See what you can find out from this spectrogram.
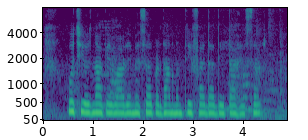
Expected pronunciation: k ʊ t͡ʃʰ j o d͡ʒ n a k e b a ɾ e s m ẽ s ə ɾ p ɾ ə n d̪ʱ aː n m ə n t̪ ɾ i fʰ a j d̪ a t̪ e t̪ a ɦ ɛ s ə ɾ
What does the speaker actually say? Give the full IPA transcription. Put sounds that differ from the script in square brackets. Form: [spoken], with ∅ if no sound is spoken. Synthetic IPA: k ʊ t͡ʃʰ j o d͡ʒ n a k e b a ɾ e [∅] m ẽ s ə ɾ p ɾ ə [∅] d̪ʱ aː n m ə n t̪ ɾ i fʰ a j d̪ a [d̪] e t̪ a ɦ ɛ s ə ɾ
